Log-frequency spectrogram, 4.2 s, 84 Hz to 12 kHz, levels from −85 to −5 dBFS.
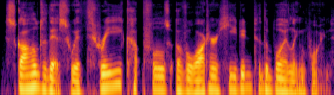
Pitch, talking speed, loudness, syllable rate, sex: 105 Hz, 170 wpm, -19 LUFS, 4.1 syllables/s, male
